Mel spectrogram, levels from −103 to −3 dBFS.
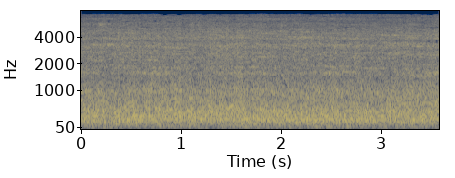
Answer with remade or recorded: recorded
